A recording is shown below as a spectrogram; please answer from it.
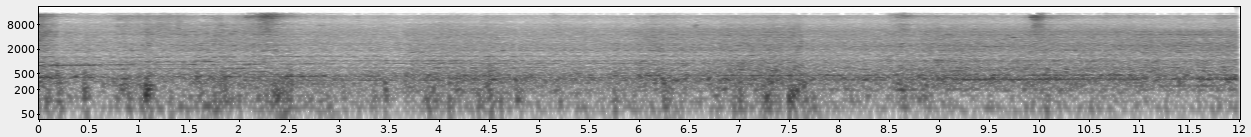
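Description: A MEMU passenger train built at the Integral Coach Factory, Chennai, heard from inside a coach while running on rails, a continuous loud rumble with rhythmic wheel clatter and faint squeaks.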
